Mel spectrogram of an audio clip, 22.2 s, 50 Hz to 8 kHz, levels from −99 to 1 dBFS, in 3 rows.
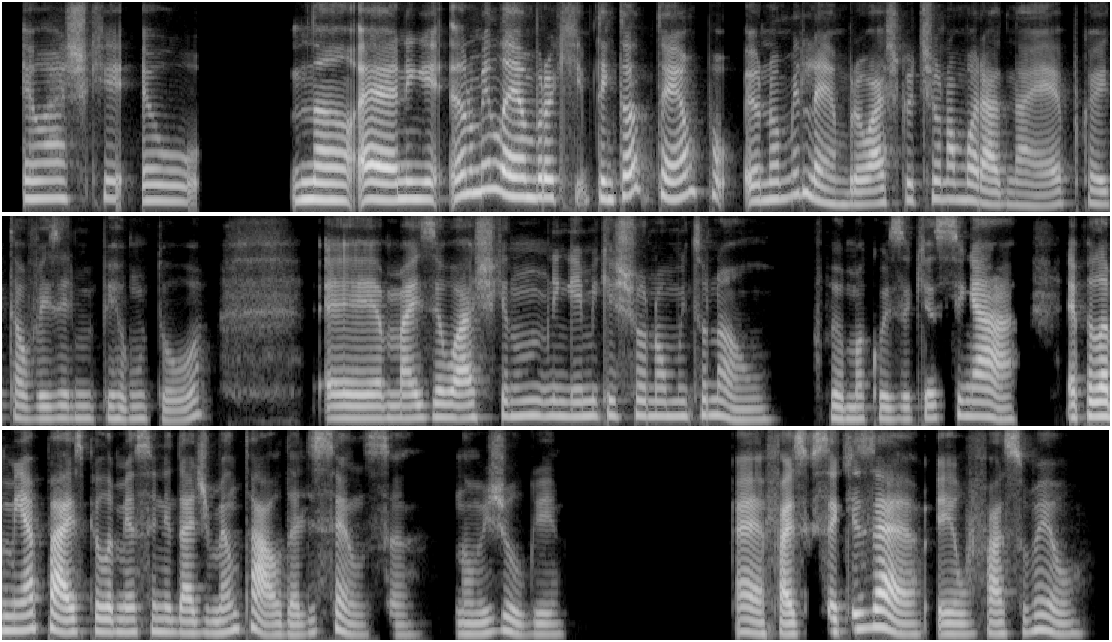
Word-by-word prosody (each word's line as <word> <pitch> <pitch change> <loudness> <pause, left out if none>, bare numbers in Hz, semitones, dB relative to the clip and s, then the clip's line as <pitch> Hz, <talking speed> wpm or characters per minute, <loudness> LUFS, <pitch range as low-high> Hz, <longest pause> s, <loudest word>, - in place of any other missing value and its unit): Eu 250 0 +1
acho 250 0 -3
que 250 -1 -6
eu 215 -1 -4 0.6
não, 230 -1 +5
é 235 -1 +9
ninguém 240 0 +3
eu 275 +3 +3
não 320 - +3
me 365 - +3
lembro 270 -6 +6
que 260 - -11
tem 240 +1 +1
tanto 295 +9 +1
tempo, 280 +3 0
eu 220 - 0
não 240 +1 -1
me 270 +5 -5
lembro. 190 - -1
Eu 170 - +1
acho 185 +1 0
que 230 - -5
eu - - -6
tinha 235 +2 -6
um - - -4
namorado 215 -9 -1
na 155 -1 -6
época 170 +4 -6
e 170 - -4
talvez 165 -1 -6
ele 170 0 -7
me 170 0 -9
perguntou, 165 0 -9 0.8
eh, 170 0 +1
mas 170 +1 -2
eu 180 -1 0
acho 175 +1 0
que - - -6
n 205 +1 -4
ninguém 195 -1 -4
me 205 +1 -4
questionou 205 -1 -4
muito 200 +2 -6
não, 155 -8 -6 0.4
foi 170 - -3
uma 160 0 -5
coisa 160 -1 -6
que, 160 +2 -6
assim" 200 +4 -4
"Ah, 185 -6 +2 0.3
é 180 - 0
pela 200 +2 +5
minha 195 +2 +2
paz, 170 -5 +5
pela 175 0 0
minha 170 0 -2
sanidade 170 -3 -2
mental, 165 -4 +1
dá 140 -1 -4
licença, 140 -4 -6 0.3
não 145 -1 -5
me 150 - -3
julgue". 145 -5 -5 1.1
É, 170 -3 +2
"Faz 145 -1 +3
o - - -7
que - - -6
você 180 - 0
quiser, 215 -6 +4
eu 145 -1 -1
faço 150 +2 -3
o - - -11
meu". 155 -7 -4
180 Hz, 200 wpm, -23 LUFS, 160-220 Hz, 1.1 s, é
